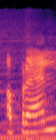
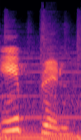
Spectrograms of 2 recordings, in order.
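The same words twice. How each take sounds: First: It is pronounced with Hindi sounds. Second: It is pronounced with English sounds. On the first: The speaker calls it wrong. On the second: The speaker calls it right.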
